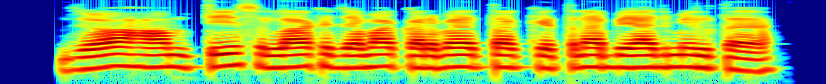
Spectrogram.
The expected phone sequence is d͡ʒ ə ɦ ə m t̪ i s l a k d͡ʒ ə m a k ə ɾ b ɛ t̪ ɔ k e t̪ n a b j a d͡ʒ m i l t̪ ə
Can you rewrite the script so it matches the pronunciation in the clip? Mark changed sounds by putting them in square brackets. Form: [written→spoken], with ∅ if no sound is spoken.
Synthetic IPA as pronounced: d͡ʒ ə ɦ ə m t̪ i s l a [k→kʰ] d͡ʒ ə m a k ə ɾ b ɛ t̪ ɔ k e t̪ n a b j a d͡ʒ m i l t̪ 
